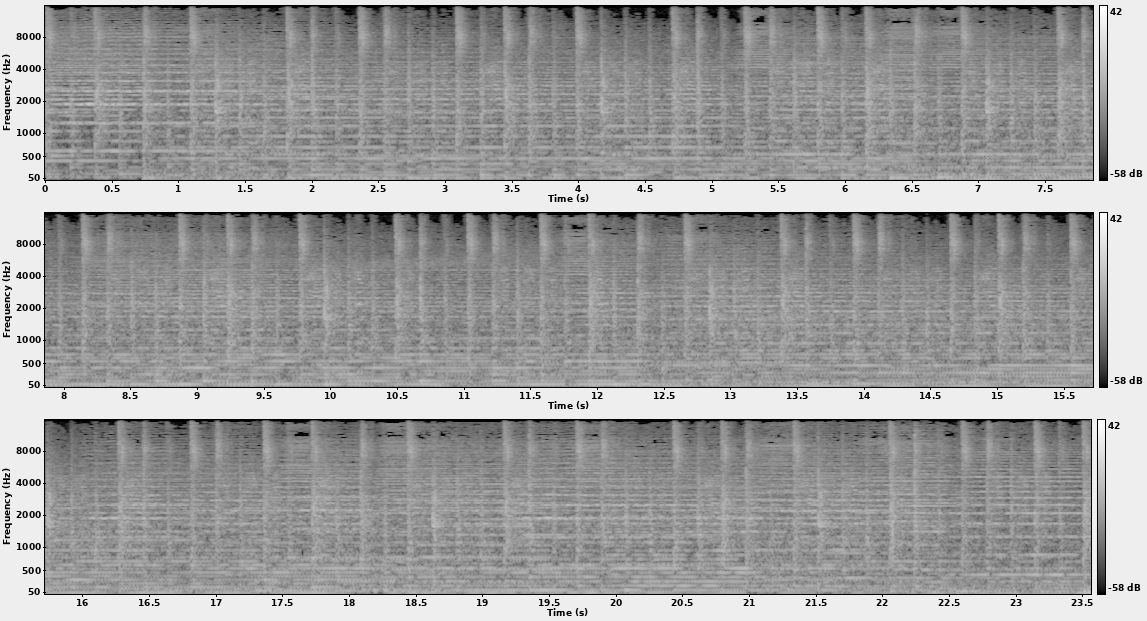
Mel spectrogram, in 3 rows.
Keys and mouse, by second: 0.0 z, 0.3-0.6 middle drag, 1.9 alt+z, 2.0 a, 5.0 shift+b, 5.7 ctrl+b, 6.0 shift+z, 6.3 shift+a, 9.2 shift+a, 10.6 x, 10.6 shift+a, 19.7-20.5 drag, 19.7 shift+a, 22.5-23.4 drag, 22.5 shift+a.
